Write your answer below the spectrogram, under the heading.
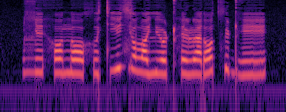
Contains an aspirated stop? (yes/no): yes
